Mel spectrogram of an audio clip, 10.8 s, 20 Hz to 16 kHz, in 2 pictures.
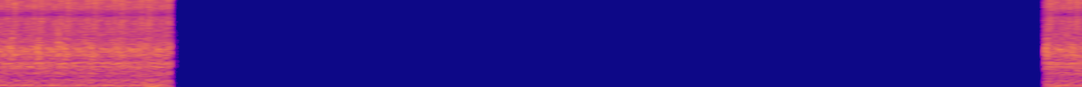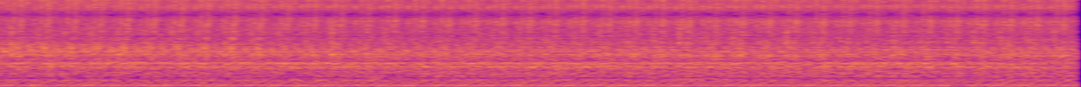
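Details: Fiat Palio 1.2L petrol engine idling rough with a pulsing beat of about three to four thumps a second, an engine misfire.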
